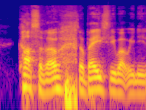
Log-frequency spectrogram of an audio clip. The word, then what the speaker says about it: Kosovo: el Albania, North Macedonia, Bosnia and Herzagabana and Kasovo and Kasovo there. Jesus that's a shocking pronunciation Kosovo.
